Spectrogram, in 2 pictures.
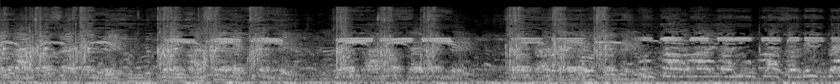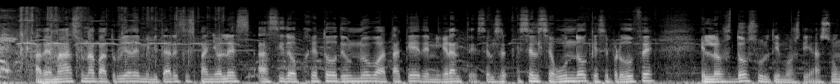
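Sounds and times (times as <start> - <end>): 
protest crowd chanting: 0.0 - 14.2
crowd babble: 0.0 - 16.8
whistles: 0.4 - 2.9, 3.8 - 10.7, 13.4 - 14.6
speech: 8.8 - 16.8.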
